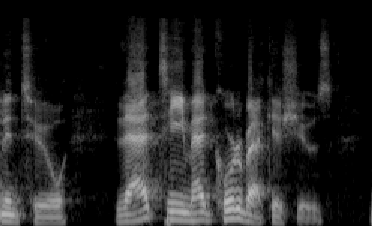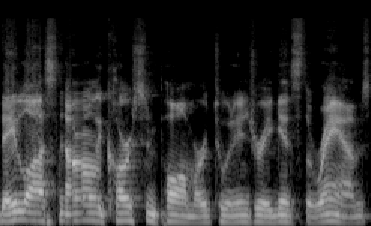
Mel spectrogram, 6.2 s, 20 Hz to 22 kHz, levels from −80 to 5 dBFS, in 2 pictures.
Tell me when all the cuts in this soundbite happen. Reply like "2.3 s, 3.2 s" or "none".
none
